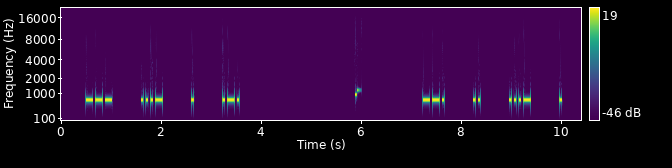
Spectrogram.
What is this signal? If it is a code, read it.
Morse code, heard as a keyed tone, about 25 wpm, spaced as for 12 wpm, 700 Hz. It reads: OVER GIVE
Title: 4x Character Spacing - Top 200 Words - 25wpm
